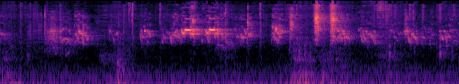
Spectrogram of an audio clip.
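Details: Pet budgies warble and chirp in rapid scratchy chatter, with a few louder squawks rising in the middle and near the end.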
